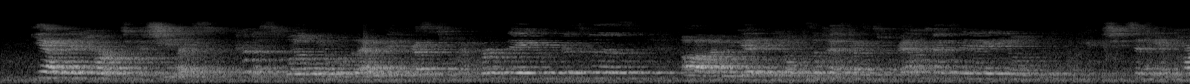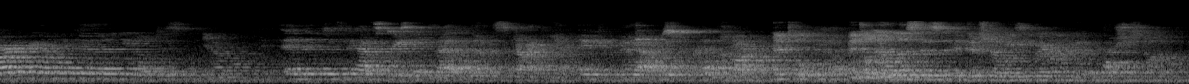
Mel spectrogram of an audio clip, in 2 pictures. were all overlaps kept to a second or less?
No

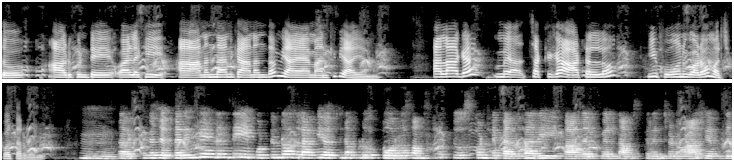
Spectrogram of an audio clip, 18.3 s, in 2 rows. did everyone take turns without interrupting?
Yes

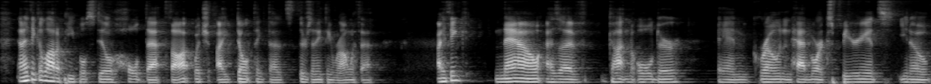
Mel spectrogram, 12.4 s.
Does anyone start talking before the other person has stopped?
No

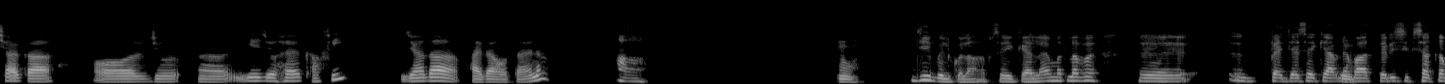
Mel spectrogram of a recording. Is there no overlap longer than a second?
Yes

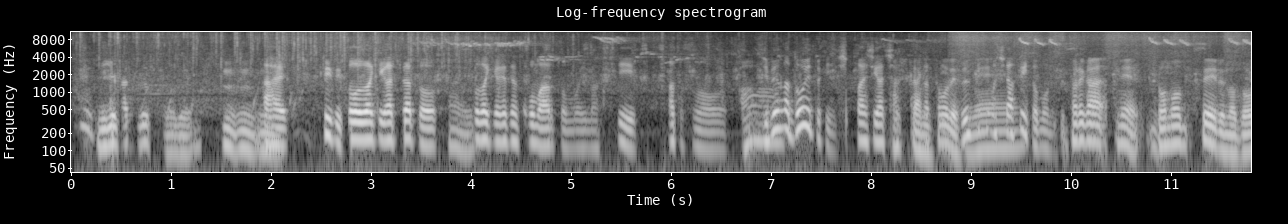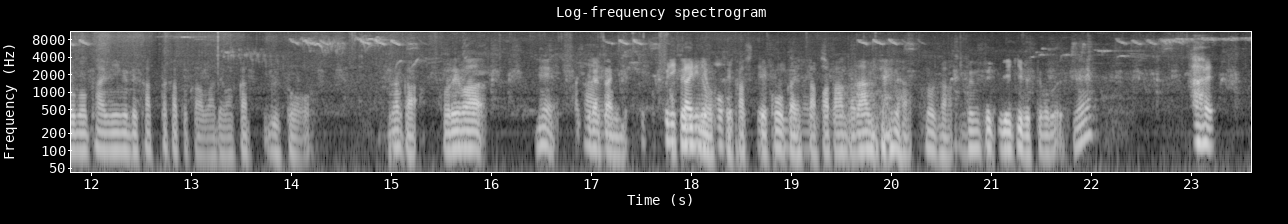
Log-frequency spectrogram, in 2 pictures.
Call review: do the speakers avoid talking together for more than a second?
No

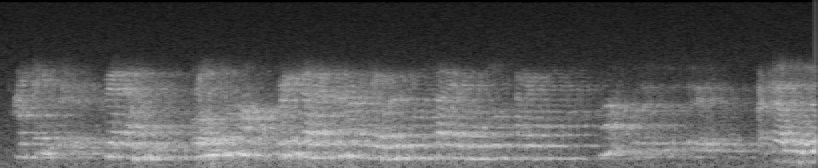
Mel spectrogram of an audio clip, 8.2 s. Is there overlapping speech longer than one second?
No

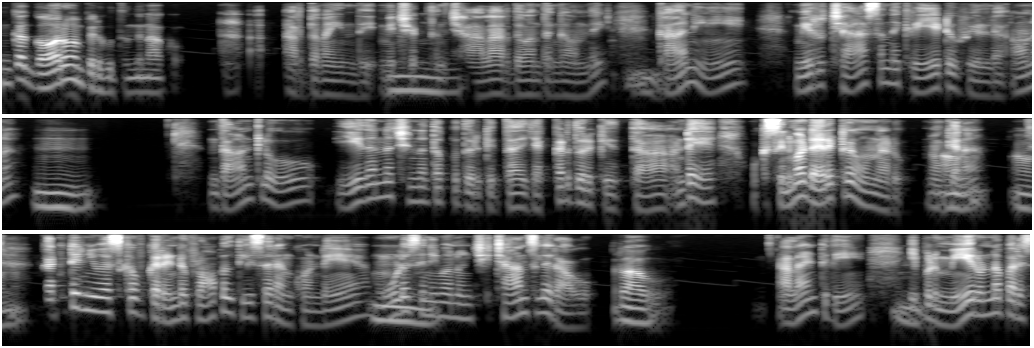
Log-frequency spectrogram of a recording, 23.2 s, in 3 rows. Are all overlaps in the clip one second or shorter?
Yes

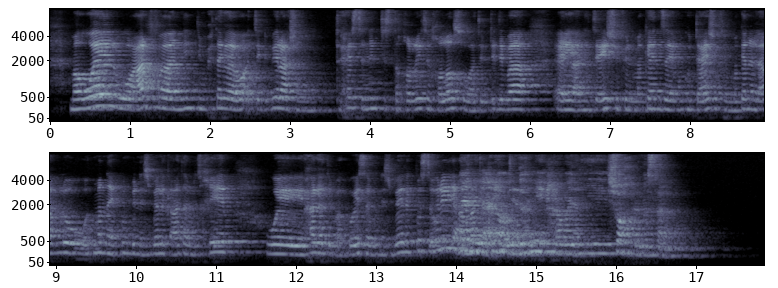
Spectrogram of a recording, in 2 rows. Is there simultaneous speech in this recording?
Yes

